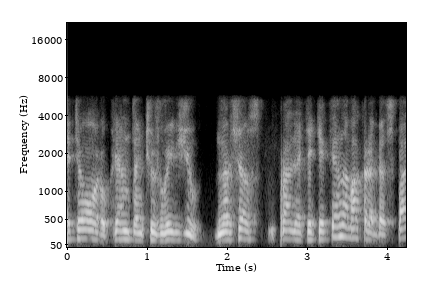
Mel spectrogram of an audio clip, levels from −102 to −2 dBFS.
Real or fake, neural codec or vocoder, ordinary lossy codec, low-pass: fake; codec, 16 kHz, 4 kbps, FreqCodec, smaller model; Opus, 24 kbps; 5.4 kHz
